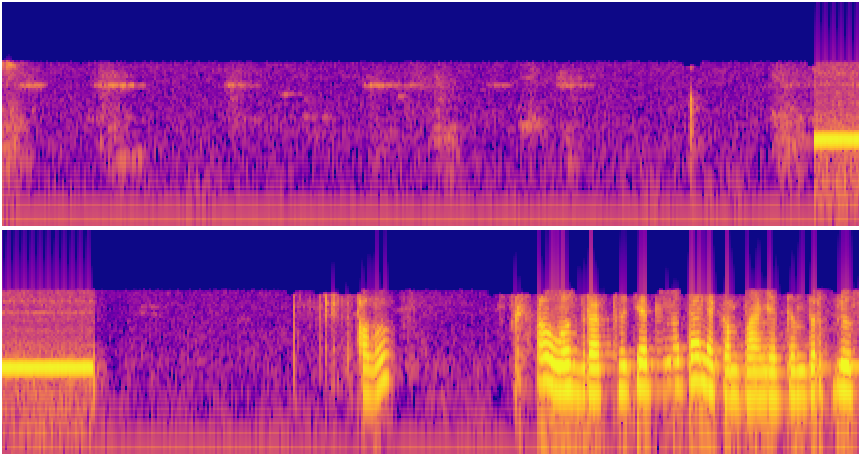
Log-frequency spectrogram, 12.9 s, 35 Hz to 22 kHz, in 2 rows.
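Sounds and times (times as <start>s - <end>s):
telephone line tone while waiting for operator: 6.1s - 7.2s
speech: 9.1s - 9.5s, 10.4s - 12.8s.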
